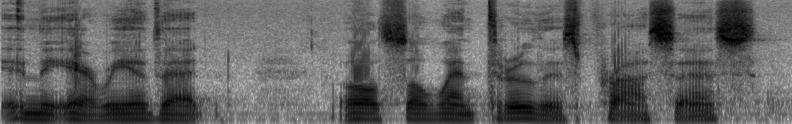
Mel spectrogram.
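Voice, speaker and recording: In a Maryland accent, a woman speaks with a very deep, low pitch. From Long Island, New York. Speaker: minister. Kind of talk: interview answer.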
